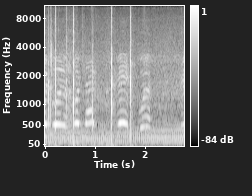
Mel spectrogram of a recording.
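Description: A man claps his hands sharply outdoors.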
